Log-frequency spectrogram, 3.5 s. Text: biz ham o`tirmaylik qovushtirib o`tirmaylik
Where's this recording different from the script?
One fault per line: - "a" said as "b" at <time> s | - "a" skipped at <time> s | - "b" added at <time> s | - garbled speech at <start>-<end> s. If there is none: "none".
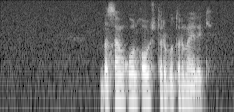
- "o`tirmaylik" said as "qo`l" at 2.0 s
